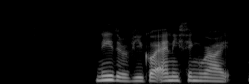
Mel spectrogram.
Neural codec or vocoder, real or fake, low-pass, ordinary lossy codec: none; real; 7.2 kHz; none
